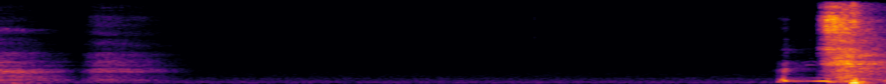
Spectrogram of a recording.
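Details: Female, two big sneezes: the tail of one sneeze, a few seconds of quiet, then a second loud, forceful sneeze; two sneezes.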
